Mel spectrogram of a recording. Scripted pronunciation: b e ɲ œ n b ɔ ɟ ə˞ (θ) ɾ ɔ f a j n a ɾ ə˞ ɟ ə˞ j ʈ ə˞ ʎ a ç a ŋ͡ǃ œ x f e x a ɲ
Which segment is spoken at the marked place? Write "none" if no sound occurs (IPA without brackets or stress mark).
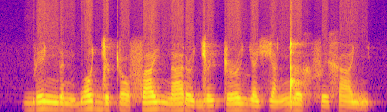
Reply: ʈ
